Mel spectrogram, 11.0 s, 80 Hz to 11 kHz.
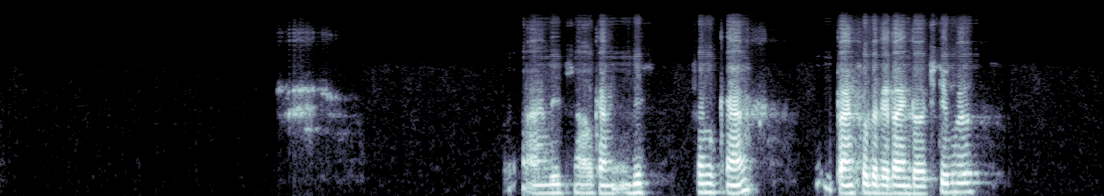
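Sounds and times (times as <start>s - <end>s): faint high-pitched squeak: 2.8s - 3.6s.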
